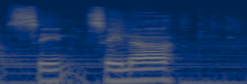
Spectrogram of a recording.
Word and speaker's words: Cynar: Nico, I actually quite like the way how you actually pronounce Cynar. I think it's more Cynar. It's probably the correct way to pronounce it.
